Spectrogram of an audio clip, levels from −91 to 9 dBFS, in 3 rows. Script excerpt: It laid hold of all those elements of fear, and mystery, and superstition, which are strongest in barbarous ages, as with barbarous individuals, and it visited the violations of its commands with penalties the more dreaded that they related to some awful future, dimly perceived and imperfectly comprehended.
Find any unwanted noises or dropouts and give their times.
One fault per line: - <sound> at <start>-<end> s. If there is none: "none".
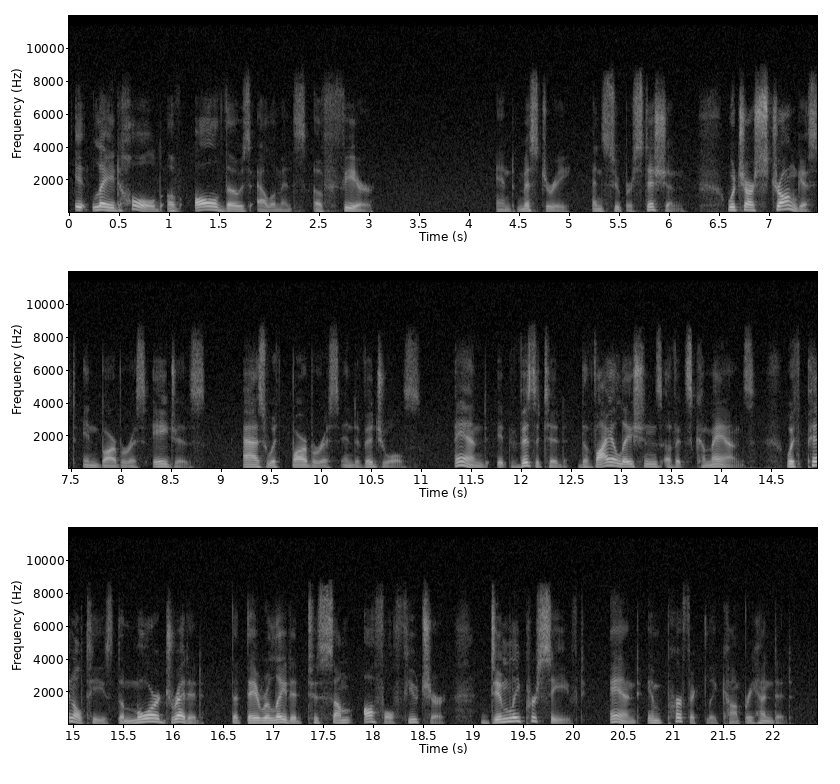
none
